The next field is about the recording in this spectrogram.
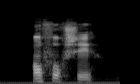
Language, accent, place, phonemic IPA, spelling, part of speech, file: French, France, Lyon, /ɑ̃.fuʁ.ʃe/, enfourcher, verb, LL-Q150 (fra)-enfourcher.wav
- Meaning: to get on, mount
